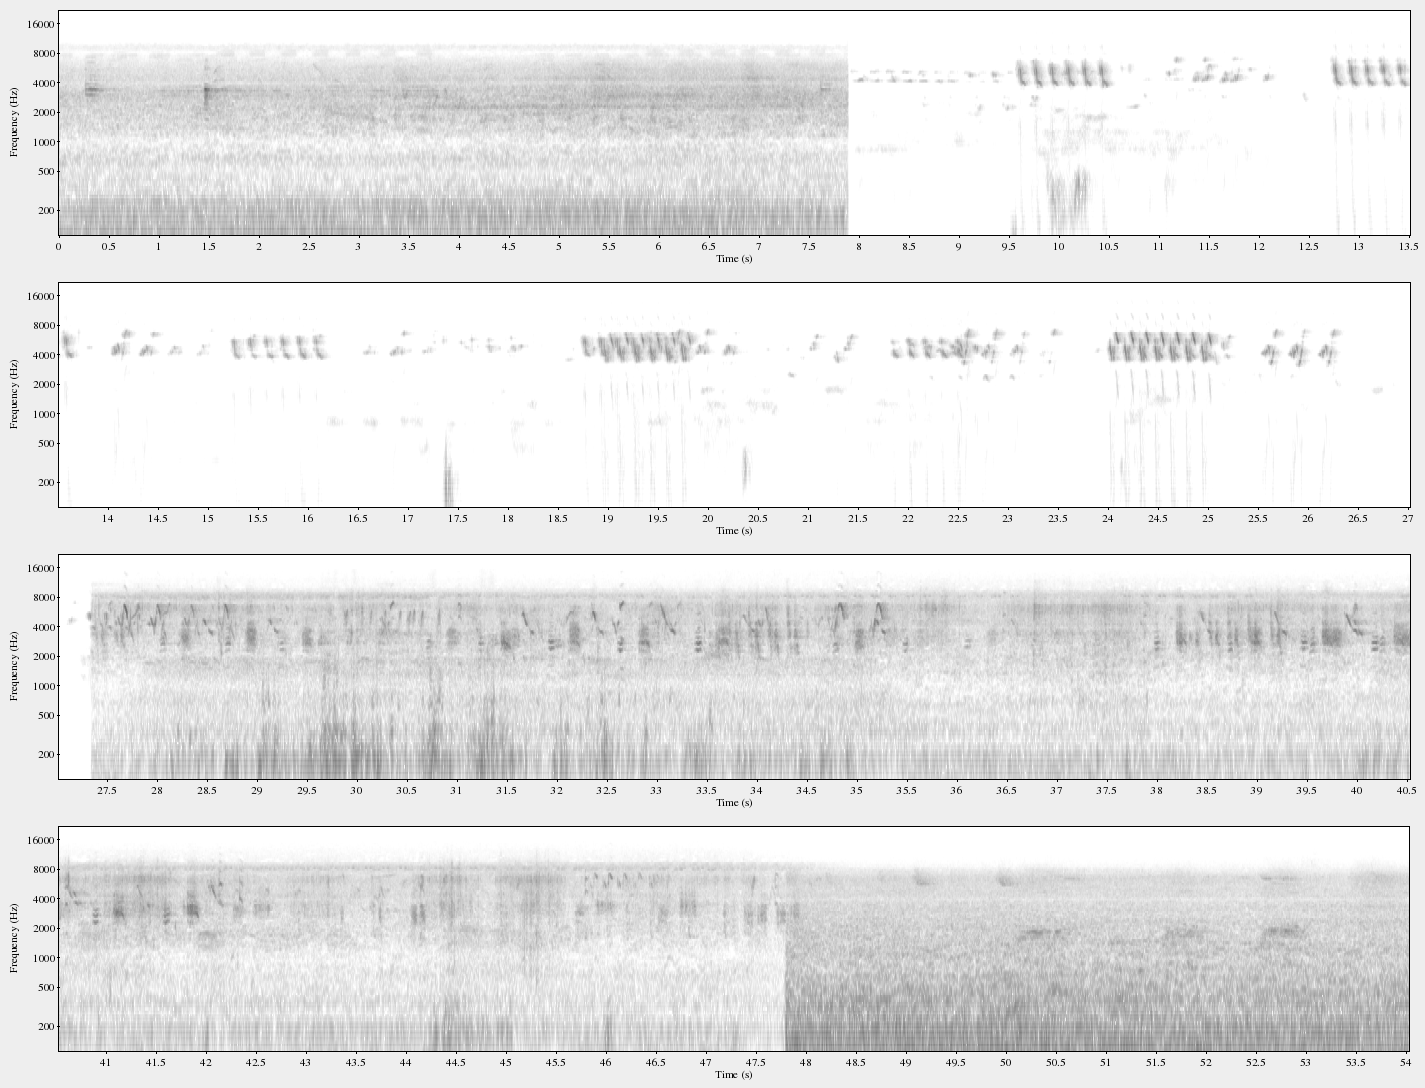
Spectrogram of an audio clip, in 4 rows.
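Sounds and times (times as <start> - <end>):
bird rapid high-pitched calls: 0.0 - 7.9, 27.4 - 48.0
chorus of chirping birds: 0.0 - 26.3, 27.2 - 54.0.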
